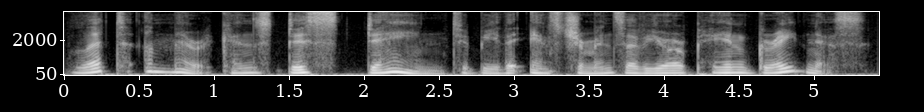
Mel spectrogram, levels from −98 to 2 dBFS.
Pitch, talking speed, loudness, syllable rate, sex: 120 Hz, 110 wpm, -18 LUFS, 3.7 syllables/s, male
